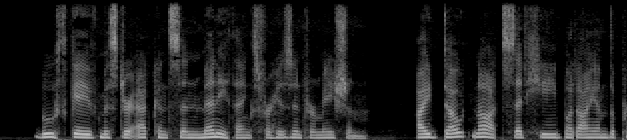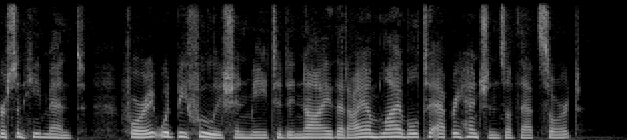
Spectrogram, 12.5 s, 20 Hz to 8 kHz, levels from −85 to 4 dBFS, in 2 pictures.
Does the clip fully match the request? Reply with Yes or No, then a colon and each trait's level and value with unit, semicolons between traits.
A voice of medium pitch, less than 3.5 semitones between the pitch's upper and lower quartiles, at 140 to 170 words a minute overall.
No: medium, 180 Hz; average, 2.9 semitones; average, 180 wpm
